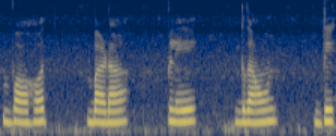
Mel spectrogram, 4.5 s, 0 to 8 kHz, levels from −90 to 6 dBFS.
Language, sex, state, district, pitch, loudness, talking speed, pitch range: Hindi, female, Madhya Pradesh, Dhar, 220 Hz, -17 LUFS, 65 wpm, 210-225 Hz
